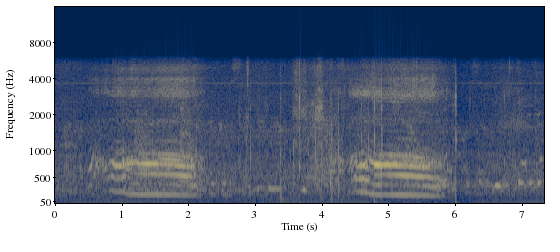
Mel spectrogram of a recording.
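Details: Little girl snoring loudly in sleep: two loud, rattly voiced snores on in-breaths about four seconds apart, quieter breathing between, TV playing faintly in the background.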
